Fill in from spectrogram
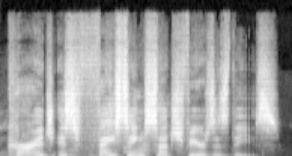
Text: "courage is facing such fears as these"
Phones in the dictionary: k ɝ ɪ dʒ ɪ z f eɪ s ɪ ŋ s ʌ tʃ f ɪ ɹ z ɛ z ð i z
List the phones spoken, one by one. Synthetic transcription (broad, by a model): k ɝ ɪ dʒ ɪ z f eɪ s ɪ ŋ s ʌ tʃ f ɪ ɹ z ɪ z ð i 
